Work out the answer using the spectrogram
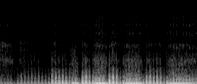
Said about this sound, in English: Izzy's here right now, the cat. Say hi, Izzy. Say hi. ASMR. Can you hear purring?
